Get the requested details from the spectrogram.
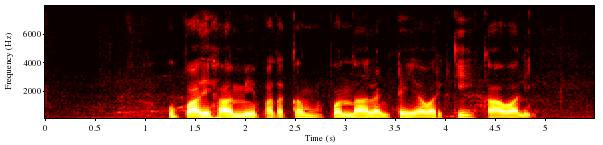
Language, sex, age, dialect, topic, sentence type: Telugu, male, 18-24, Southern, banking, question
